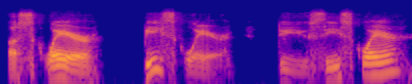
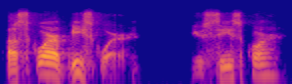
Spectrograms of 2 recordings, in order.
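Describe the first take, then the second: First: It is spoken in clearer, more standard speech. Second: It is spoken in a Saint Louis dialect. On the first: "outside of my Saint Louis dialect, I'll just say it in a way of more clarity" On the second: "my Saint Louis dialect"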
